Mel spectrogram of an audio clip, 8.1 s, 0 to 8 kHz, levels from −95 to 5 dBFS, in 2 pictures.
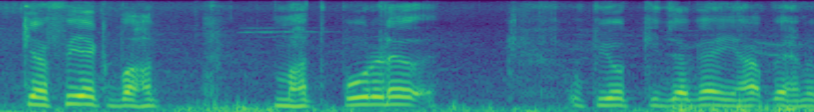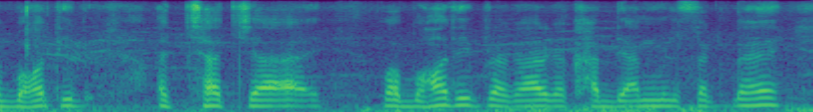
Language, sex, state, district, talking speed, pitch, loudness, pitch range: Hindi, male, Chhattisgarh, Korba, 170 wpm, 170 Hz, -19 LUFS, 160-180 Hz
